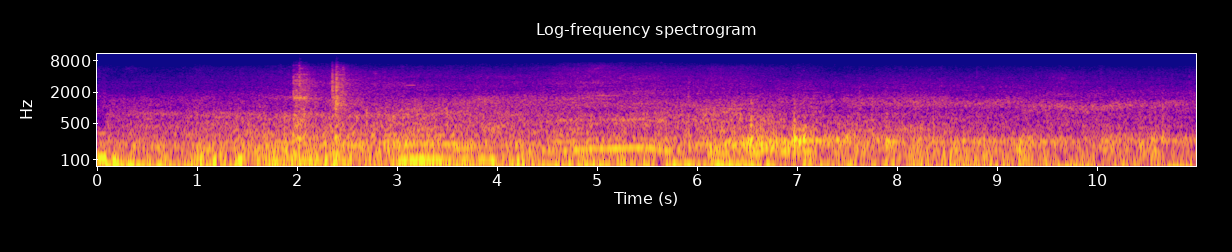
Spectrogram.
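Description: City street noise: a steady low rumble of traffic, with two sharp clicks close together about two seconds in.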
